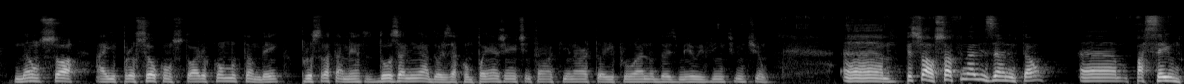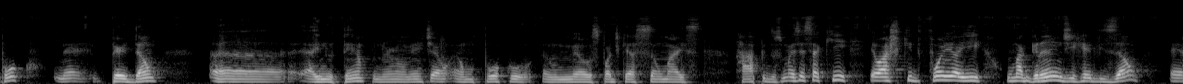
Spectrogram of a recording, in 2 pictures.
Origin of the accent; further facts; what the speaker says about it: Brazil; now in Dallas, United States; Eu mesmo sou brasileiro, apesar de eu morar aqui nos Estados Unidos, em Dallas, Texas.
